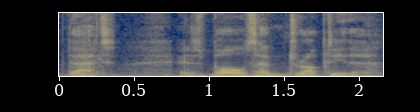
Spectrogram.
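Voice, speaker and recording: A man's voice: on the low side, fairly even intonation, normal speed, gravelly. Man narrating a story over audible noise. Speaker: narrator of a fan fiction reading. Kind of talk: dramatic scripted narration.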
